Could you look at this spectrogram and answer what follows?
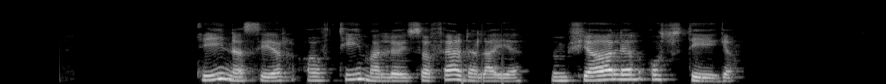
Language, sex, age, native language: Icelandic, female, 60-69, Swedish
